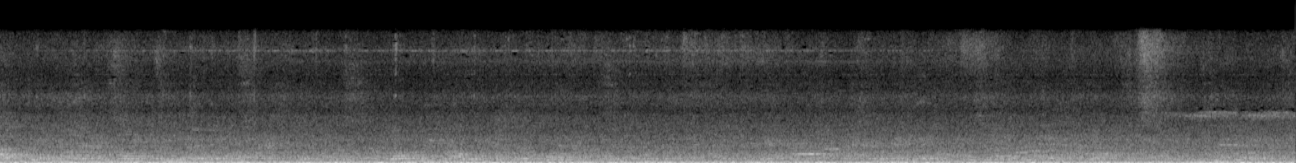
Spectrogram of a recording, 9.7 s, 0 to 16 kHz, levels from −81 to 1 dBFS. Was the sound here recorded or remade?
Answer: recorded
